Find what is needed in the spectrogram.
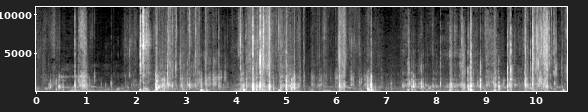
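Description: Cardboard trading-card hobby box being handled and opened: slid off a stack, turned in the hands and its lid pulled open, giving irregular scrapes, rustles and sharp crackles, busiest about two seconds in and again around four to five seconds in.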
